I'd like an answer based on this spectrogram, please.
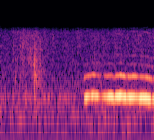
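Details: Frisky male house cat Vinny, mid-play with his owner in a small room, lets out a long, steady, level meow lasting about a second. Faint room noise is heard beforehand.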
